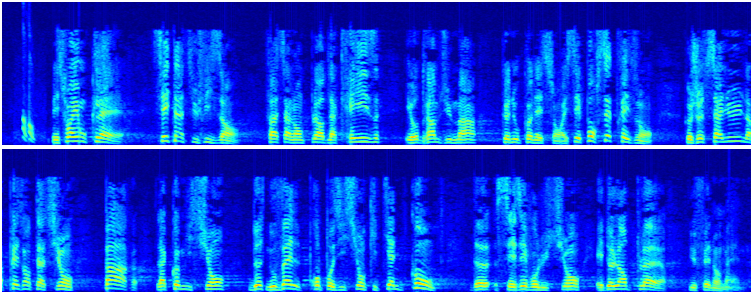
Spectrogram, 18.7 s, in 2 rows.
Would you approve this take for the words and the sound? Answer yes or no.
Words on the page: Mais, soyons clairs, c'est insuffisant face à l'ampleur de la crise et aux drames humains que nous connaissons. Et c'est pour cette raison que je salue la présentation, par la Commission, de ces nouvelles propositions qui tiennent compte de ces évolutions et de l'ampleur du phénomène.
no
